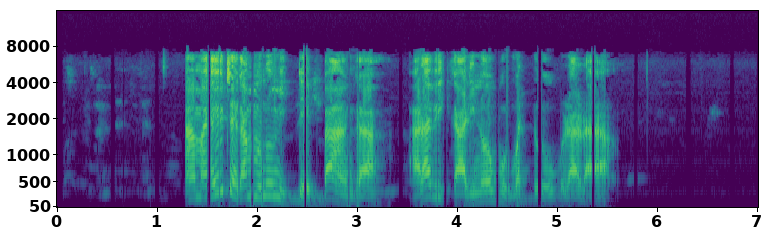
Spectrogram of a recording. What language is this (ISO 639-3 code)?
lug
